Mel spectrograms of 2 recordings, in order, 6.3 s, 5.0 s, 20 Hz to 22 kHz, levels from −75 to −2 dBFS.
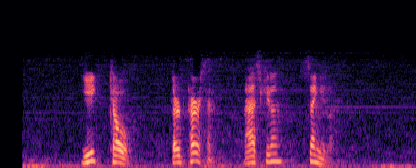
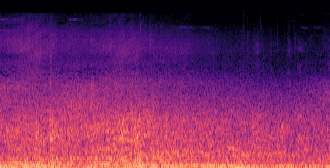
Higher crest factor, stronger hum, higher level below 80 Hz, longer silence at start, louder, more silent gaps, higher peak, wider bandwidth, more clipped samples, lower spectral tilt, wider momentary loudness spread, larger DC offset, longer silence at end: first, 20 dB vs 14 dB; neither; second, -40 dBFS vs -20 dBFS; first, 0.35 s vs 0 s; about the same, -17 LUFS vs -18 LUFS; neither; about the same, 0 dBFS vs -2 dBFS; second, 6.4 kHz vs 16 kHz; neither; second, -4 dB/octave vs -6.5 dB/octave; first, 22 LU vs 6 LU; neither; about the same, 0.05 s vs 0 s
